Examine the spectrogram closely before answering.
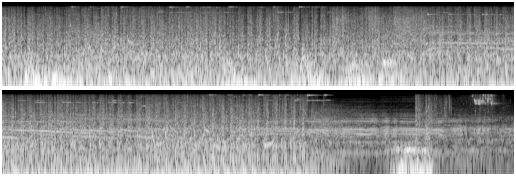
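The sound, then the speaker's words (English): Rapid, unbroken gunfire from two guns in an action film scene as a character slides across a parquet floor. Shots rattle densely for about eight seconds, then cut off, leaving a few scattered sounds. “there's a really overblown scene of Finn sliding along a parquet floor firing two guns without pause. He eventually falls onto his ass and slides on his ass while still firing the guns.”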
